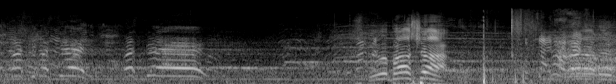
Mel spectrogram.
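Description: Match commentary voices over the stadium sound of a football game, with two sharp thuds about four and five seconds in.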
